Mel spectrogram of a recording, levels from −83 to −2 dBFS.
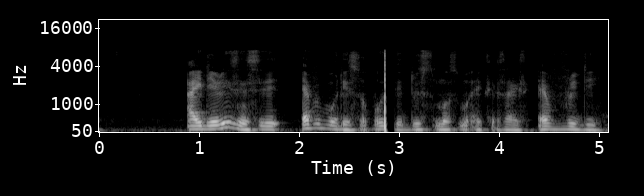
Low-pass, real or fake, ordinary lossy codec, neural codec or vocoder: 7.2 kHz; real; none; none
